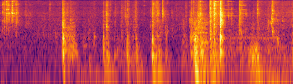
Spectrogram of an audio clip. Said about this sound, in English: There's my keys.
